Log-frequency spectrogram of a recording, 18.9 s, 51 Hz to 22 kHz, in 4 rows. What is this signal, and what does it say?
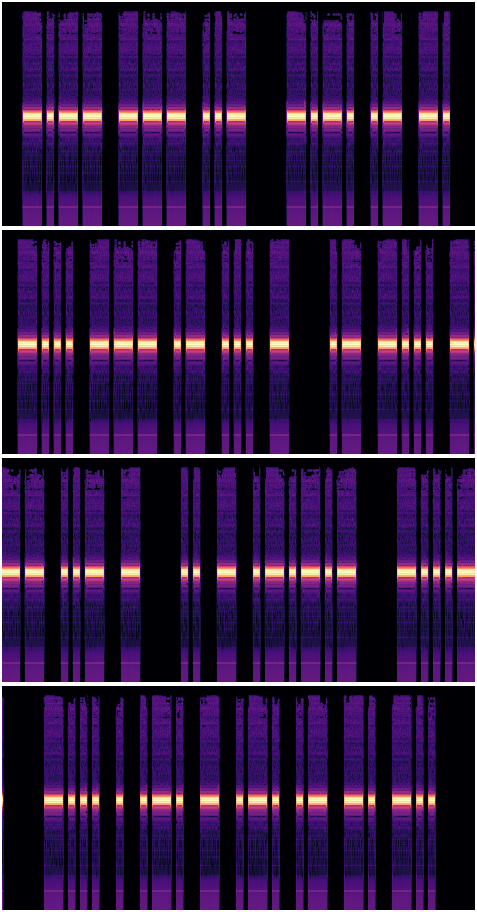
Morse code, heard as a keyed tone, about 20 wpm, 1000 Hz. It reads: YOU CAN BOAST ABOUT IT. <BT> BERTRAND
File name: qotdfiles / 20wpm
